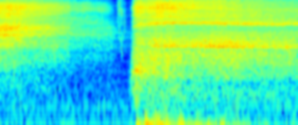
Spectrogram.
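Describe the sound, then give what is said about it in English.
A big, long, forceful exhale, the 'dragon breath' of a calming breathing exercise for children, bursts in suddenly after a quiet stretch and sustains as a loud, rushing hiss for over two seconds. “Big, long, fiery exhale. Get all that tension out.”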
